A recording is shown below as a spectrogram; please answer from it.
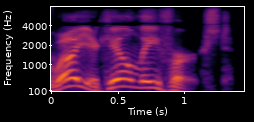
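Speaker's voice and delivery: mock loud remark. Speaker retelling a reply to the guy standing next to them, loud voice. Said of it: "in a loud voice so everybody could hear me".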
